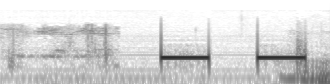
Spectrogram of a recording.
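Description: Telephone busy tone after a call disconnects: two loud, steady mid-pitched beeps of equal length separated by a short gap, following faint background sound.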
